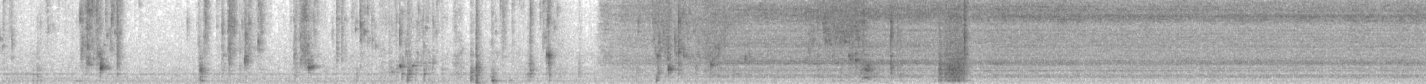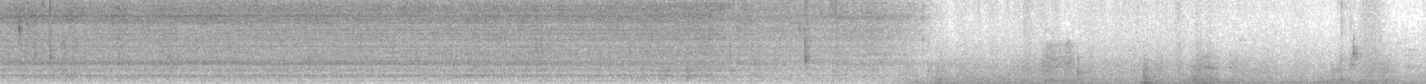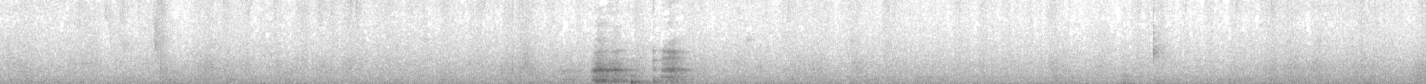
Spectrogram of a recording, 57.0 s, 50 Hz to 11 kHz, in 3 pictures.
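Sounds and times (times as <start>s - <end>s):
tap water splashing: 0.0s - 1.7s, 2.6s - 7.5s, 8.7s - 9.7s
water dripping: 0.0s - 7.5s, 8.6s - 10.1s.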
